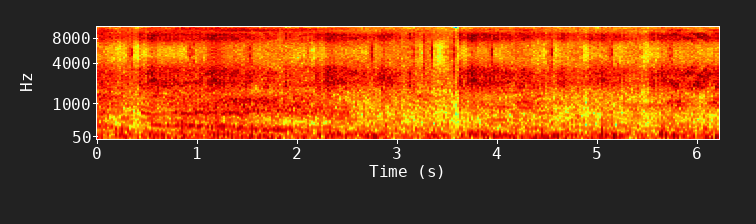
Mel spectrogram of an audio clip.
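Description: Rockets explode with deep booms in a video game.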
